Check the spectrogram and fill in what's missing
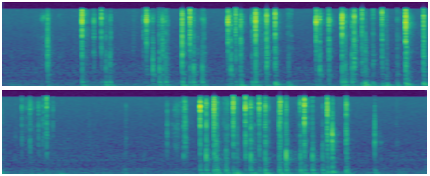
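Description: Long holographic acrylic nails and fingertips type continuously on a MacBook Pro keyboard with black plastic keys in an aluminium body. Fast, irregular bursts of short, dry clicks with bright high nail ticks sit over soft low key thuds. The typing pauses briefly around the middle before resuming.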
